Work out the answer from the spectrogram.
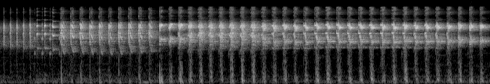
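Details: A lovebird's extended "ngekek" trill, a loud continuous rasping chatter of fast pulses that grows louder and steadier after the first second.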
